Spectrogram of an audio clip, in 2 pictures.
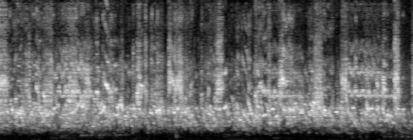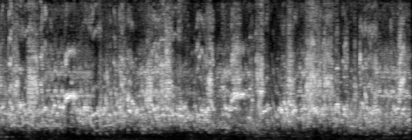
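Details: A happy budgerigar chirps continuously, producing a shrill, crackling warble of quick chirps, squeaks and clicks that runs without a break.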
